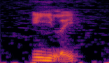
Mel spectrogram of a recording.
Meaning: 1. A cathedral city and civil parish (served by City of Ely Council) in East Cambridgeshire district, Cambridgeshire, England 2. A suburb and community in Cardiff, Wales (OS grid ref ST1376)
- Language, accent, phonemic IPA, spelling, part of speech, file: English, UK, /iːli/, Ely, proper noun, En-uk-Ely.ogg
